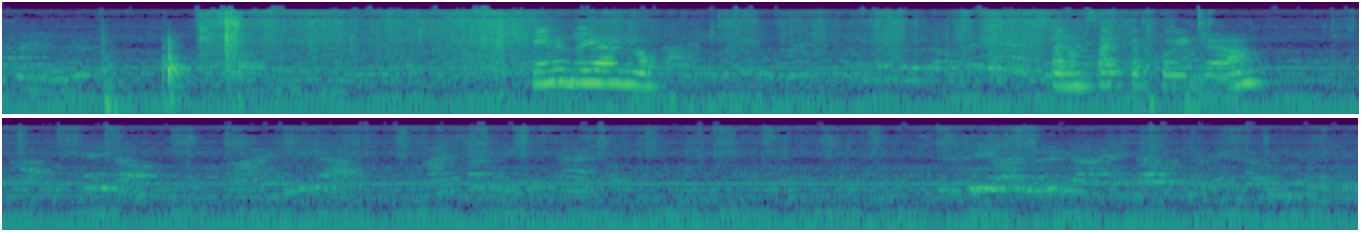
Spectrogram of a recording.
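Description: Indistinct voices in the background, too unclear to make out, with a sharp click a little after a second in and a faint steady hum underneath.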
